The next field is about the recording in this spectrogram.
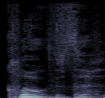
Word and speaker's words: clothes: Clothes. There's a TH there, and then there is an S. Clothes. Yep. So you know what? A lot of times, I think we just pronounce it like clothes. Hey, where should I put my clothes? We don't even think about that TH there. We pronounce it like, hey, can you close the door? If you would, close the door, close.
